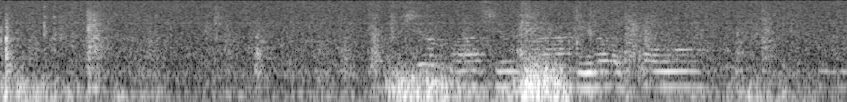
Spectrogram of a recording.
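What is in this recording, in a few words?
"neck", spoken word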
